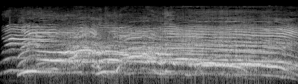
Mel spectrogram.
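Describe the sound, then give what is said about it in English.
A crowd of young voices screams the phrase "we are drowning" loudly in unison, many overlapping shouts rising and falling together for a few seconds, sustained and energetic without a break. “So the first thing they say, and you have to scream this all together, we are drowning.”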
